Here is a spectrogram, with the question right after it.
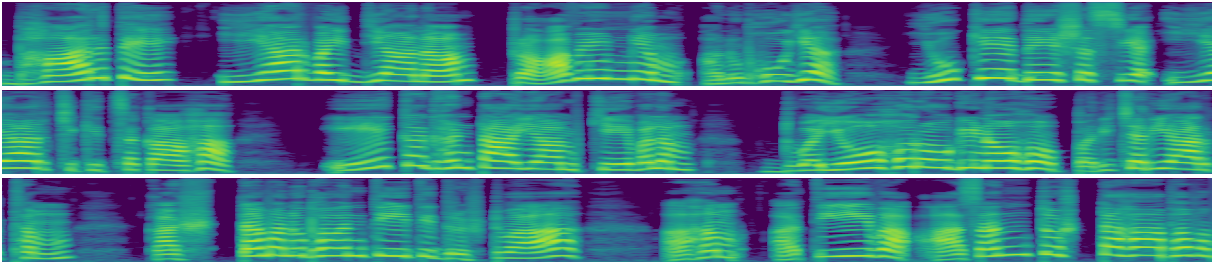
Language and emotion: Sanskrit, disgusted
